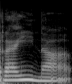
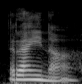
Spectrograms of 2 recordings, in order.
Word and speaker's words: Raina: of good news Reina she pronounces it the Reina with the stress on the e Reina she goes to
